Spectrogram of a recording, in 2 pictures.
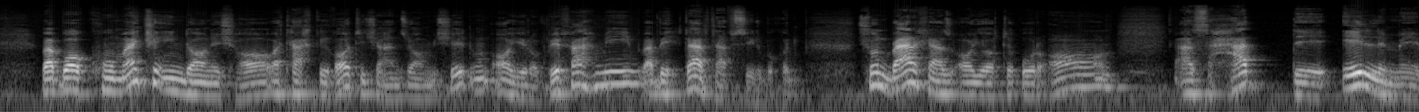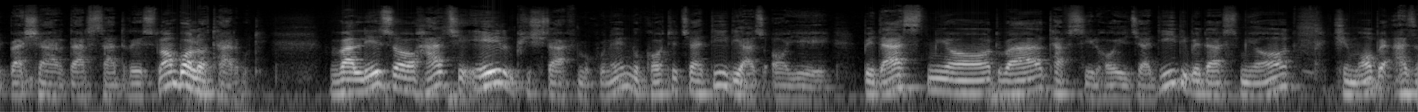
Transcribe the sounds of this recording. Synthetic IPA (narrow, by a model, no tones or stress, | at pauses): væbɒːkʰomæcʰe̞ind̪ɒːne̞ʃhɒːvæt̪ʰæhɡ̥iːɣɒːt̪ʰiːcʰeænd͡ʒɒːmːḭʃed̪unɒːjeɾɔːbe̞fæhmiːmvæ̰be̞ht̪ʰæɾt̪ʰæfsḭːɾbo̞kʰo̞̰niːm | t͡ʃʰonbæɾxiæzɒːjɒːt̪ʰeɡoɾʔɒn | ʔæzhæd̪ːeelmebæʃæɾd̪æɾsæd̪ɾeːslɒːmbɒːlɒːt̪ʰæɾbṵːd̪e | væle̞zɒːhæɾt͡ʃʰeʔelmpʰiːʃɾæft̪mikʰone̞nokʰɒːt̪ʰed͡ʒæd̪iːd̪iːæzɒːje | b̥e̞d̪æst̪mijɒd̪væt̪ʰæfsiːɾhɒːjed͡ʒæd̪iːd̪iːbe̞d̪æst̪mijɒd̪̥cʰe̞mɒːbeʔæz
